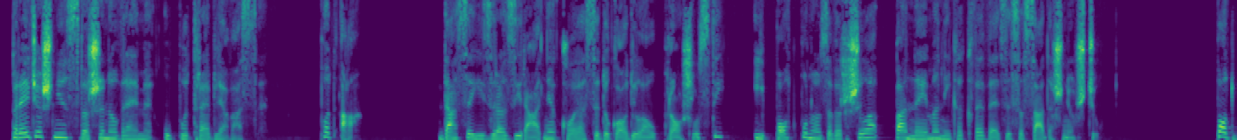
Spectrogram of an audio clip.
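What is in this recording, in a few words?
Bosnian female Training; voice over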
